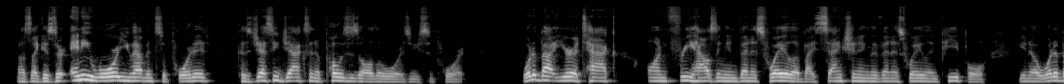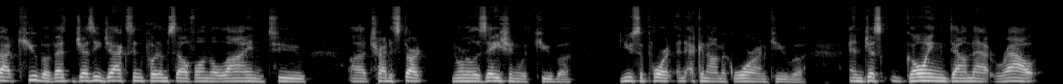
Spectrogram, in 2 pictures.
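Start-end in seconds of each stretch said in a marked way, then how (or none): none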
